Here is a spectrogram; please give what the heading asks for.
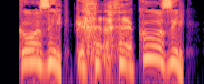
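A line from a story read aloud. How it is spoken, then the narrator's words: Choking wheezing scream, prisoner. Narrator (Russian): захлебываясь воплем, прохрипел пленник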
